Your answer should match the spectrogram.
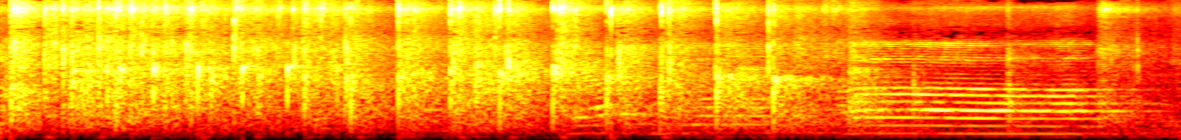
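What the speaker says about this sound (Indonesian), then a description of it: "Tepuk tangan untuk kita semua." Classroom applause from students and teachers, a burst of quick, uneven clapping that thins out as voices start talking and a sustained tone rises near the end.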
